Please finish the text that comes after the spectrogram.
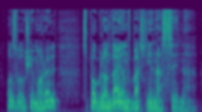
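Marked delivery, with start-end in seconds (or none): none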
